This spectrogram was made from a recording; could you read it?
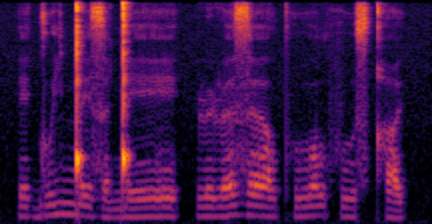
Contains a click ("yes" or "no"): yes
